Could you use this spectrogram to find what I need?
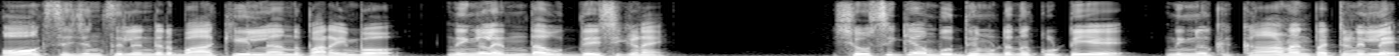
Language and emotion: Malayalam, angry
